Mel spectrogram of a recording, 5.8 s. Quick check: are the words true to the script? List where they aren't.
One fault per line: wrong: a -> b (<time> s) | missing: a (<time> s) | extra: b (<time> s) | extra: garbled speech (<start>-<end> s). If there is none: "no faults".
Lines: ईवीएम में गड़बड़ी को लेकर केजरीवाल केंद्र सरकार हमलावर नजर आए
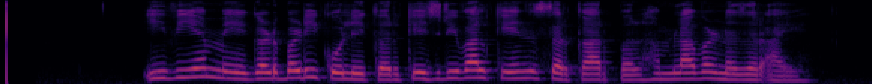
extra: पर (4.1 s)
